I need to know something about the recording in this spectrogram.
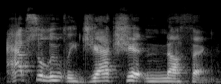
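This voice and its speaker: A man's voice: a little high, big pitch swings, moderate pace, a bit bright. A man co-hosting a podcast, rambling through his thoughts, swearing often and laughing a lot. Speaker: podcast co-host. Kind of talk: casual chat.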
